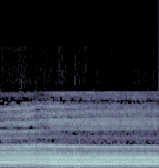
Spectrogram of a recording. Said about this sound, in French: Mais oui, c'est un cocorico, ça. Il est malade, l'animal.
